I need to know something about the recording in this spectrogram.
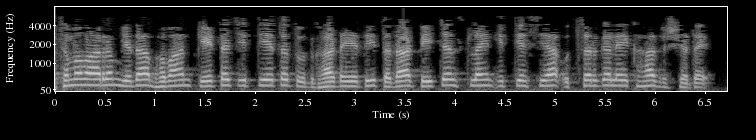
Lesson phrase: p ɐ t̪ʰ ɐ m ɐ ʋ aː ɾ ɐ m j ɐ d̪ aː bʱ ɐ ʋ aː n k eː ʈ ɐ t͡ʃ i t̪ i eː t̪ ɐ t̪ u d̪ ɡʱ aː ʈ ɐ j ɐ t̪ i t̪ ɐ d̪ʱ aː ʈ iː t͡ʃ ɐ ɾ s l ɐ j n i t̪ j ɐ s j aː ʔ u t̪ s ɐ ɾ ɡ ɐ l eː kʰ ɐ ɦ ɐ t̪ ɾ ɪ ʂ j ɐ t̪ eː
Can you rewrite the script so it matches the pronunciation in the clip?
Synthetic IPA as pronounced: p ɐ t̪ʰ ɐ m ɐ ʋ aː ɾ ɐ m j ɐ d̪ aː bʱ ɐ ʋ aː n k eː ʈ ɐ t͡ʃ i t̪ j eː t̪ ɐ t̪ u d̪ ɡʱ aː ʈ ɐ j ɐ t̪ i t̪ ɐ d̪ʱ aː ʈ iː t͡ʃ ɐ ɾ s l ɐ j n i t̪ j ɐ s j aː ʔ u t̪ s ɐ ɾ ɡ ɐ l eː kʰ ɐ ɦ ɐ d̪ ɾ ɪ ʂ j ɐ t̪ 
